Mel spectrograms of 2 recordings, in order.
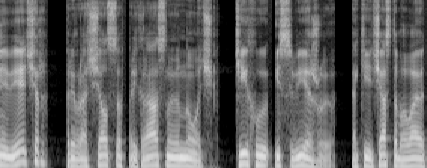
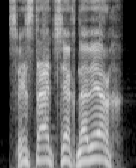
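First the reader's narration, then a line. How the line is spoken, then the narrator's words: Shouting through a megaphone. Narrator (Russian): крикнул Мартинес в рупор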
